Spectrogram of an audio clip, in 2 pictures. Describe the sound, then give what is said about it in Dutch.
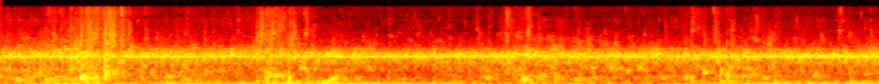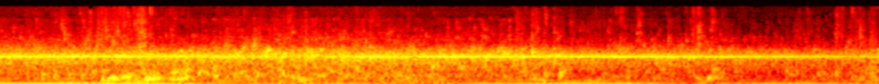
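A steady stream of coffee pours into a cup, a continuous trickle with a faint ringing tone through its gurgle, going on for several seconds with no talking. “Zal ik nog een bakje koffie inschenken?”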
